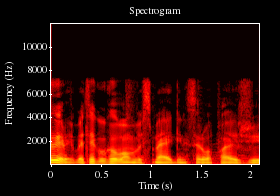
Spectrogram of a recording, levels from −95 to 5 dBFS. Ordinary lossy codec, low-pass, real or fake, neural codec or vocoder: MP3, 96 kbps; 7.2 kHz; real; none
